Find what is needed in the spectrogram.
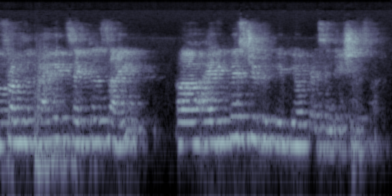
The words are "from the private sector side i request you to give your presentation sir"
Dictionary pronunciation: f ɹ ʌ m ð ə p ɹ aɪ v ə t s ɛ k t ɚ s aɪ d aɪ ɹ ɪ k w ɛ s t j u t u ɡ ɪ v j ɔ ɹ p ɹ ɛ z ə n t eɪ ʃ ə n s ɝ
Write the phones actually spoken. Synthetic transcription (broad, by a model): f ɹ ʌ m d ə p ɹ aɪ v ə t s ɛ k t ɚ s aɪ d aɪ ɹ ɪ k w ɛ s t j u t u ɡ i p j ɔ ɹ p ɹ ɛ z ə n t eɪ ʃ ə n s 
